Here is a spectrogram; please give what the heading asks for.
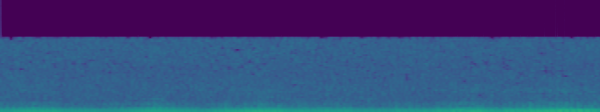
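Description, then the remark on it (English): A car engine drones steadily, a low rumbling hum with slight rising and falling surges as the vehicle rolls along a bumpy road, with no voices. “Turn into it. Yeah, it's a bumpy road.”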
